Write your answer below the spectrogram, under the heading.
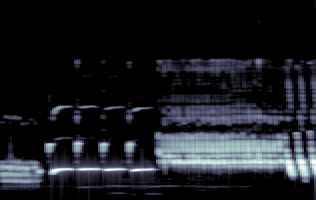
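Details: Canary song used as a training lure: a short trill, several pure steady whistled notes, then a long dense rapid roll ending in a few sweeping notes.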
